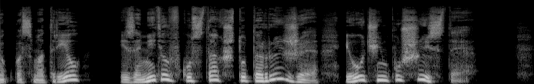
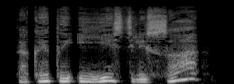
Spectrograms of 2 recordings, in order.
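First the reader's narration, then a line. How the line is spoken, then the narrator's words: Whisper. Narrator (Russian): прошептал он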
